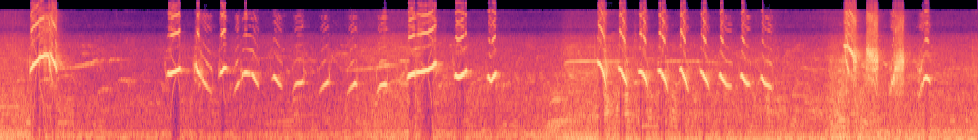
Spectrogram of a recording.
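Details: Sumatran leafbird, gacor song meant to excite other leafbirds: rapid clusters of short whistled slurs and chips, pausing and resuming, with a loud burst near the end.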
